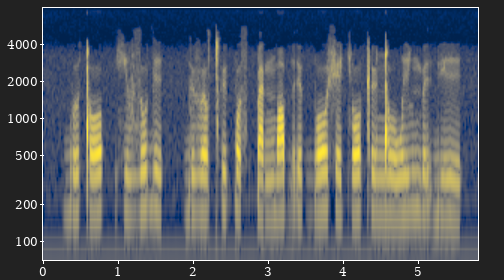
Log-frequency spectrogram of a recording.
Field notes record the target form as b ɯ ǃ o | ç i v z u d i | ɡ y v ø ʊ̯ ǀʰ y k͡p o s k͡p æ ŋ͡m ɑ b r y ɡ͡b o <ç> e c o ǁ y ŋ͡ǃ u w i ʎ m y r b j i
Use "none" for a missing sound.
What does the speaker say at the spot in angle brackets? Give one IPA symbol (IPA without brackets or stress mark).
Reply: ʃ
